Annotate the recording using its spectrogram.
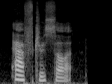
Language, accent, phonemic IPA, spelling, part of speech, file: English, US, /ˈæft.ɚ.θɔt/, afterthought, noun / verb, En-us-afterthought.ogg
- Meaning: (noun) 1. A reflection after an act; a later or subsequent thought, action, or expedient 2. Something additional to the original plan or concept; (verb) To expound as an afterthought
